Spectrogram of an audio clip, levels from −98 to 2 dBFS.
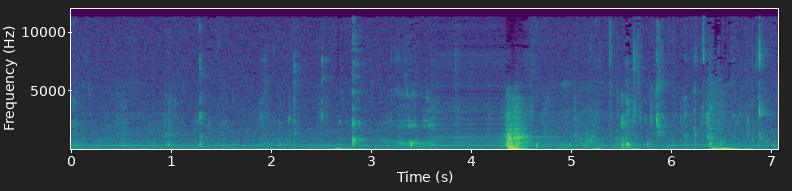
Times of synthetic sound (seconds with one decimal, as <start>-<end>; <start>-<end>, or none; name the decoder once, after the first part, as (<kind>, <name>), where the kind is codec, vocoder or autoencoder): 3.6-4.6 (autoencoder, DAC-VAE)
